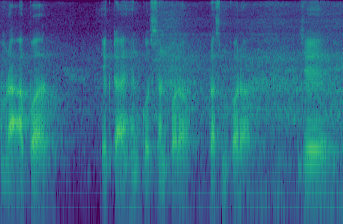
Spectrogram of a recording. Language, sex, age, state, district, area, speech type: Maithili, male, 45-60, Bihar, Madhubani, rural, spontaneous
